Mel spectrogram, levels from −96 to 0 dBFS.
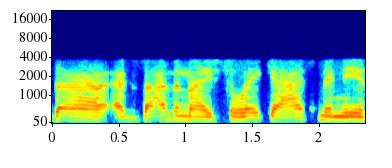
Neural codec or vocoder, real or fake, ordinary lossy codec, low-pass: none; real; Opus, 24 kbps; 3.6 kHz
